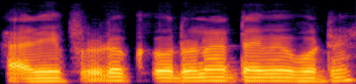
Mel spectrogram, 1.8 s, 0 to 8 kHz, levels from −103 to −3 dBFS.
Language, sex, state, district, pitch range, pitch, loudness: Bengali, male, West Bengal, Jhargram, 110-125 Hz, 120 Hz, -15 LUFS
